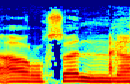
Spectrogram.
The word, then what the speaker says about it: أَرْسَلْنَا: كَمَا أَرْسَلْنَا. – أحسنتم. كَمَا أَرْسَلْنَا. If you skip it, كَمَا أَرْسَلْنَا. Because the mad is جَائِز مُنْفَسِن. That's it. – Yes. – أَرْسَلْنَا. Ra must be pronounced heavily.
